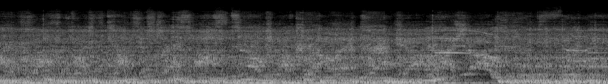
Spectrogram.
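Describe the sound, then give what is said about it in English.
Loud, dense heavy metal with harsh screamed vocals over pounding drums and distorted guitars, a wall of sound that stays relentless throughout, briefly thinning in the low end near the end. “Oh my god right, he's back to the sick fucking screams.”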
